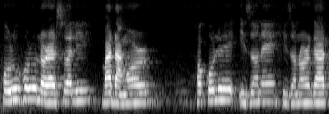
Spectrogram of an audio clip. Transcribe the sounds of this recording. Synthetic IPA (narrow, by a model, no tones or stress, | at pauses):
xoɹuɦoɹulɔɹaɹsʊalibadaŋɔɹ | xɔkɔlʊɛʔizɔnɛxizɔnɔɹɡat̚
